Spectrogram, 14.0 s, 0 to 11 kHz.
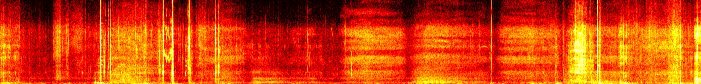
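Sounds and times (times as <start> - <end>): person breathing heavily: 6.8 - 14.0.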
